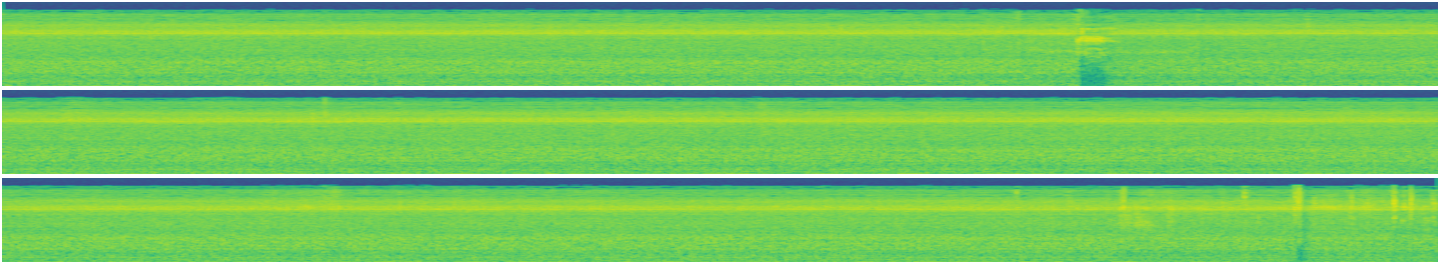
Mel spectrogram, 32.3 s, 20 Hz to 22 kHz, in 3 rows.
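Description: Steady in-flight noise on a Boeing 737-700 flight deck: a continuous rush of airflow and jet engine sound with a thin, steady high whine over it. There is a brief dip with a short chirp about eight seconds in.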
